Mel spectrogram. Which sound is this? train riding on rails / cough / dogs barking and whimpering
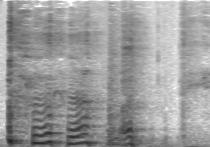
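cough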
